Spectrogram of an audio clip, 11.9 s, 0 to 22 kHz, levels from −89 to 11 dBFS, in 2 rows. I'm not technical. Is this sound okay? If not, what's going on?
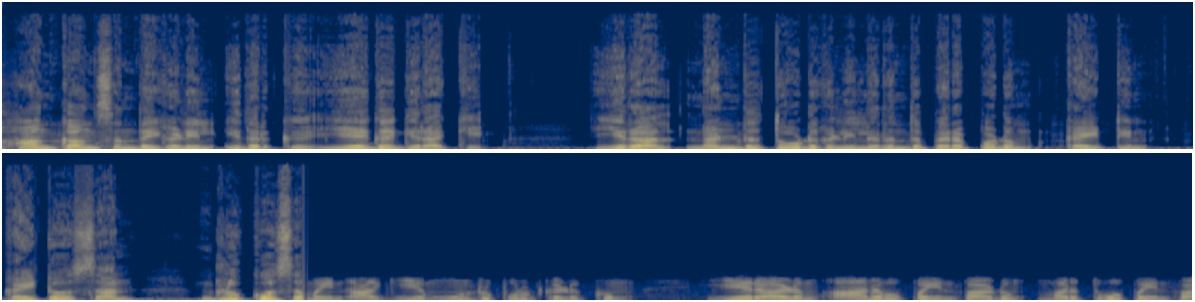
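No. From about 7.46 seconds to the end, the input switched to a poorer device. After a brief gap of about 20 milliseconds, the speech turns dull and boxy, with nothing above roughly 3.1 kHz, and it gets noticeably quieter, with faint new background noise underneath. The recording likely jumped from the original microphone to a lower-quality one, such as a headset in call mode, which carries less of the crisp detail.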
